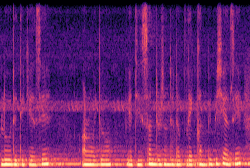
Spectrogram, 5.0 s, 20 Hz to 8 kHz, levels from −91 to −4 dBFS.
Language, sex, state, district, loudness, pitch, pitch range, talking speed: Nagamese, female, Nagaland, Dimapur, -13 LUFS, 215 Hz, 210-230 Hz, 165 wpm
